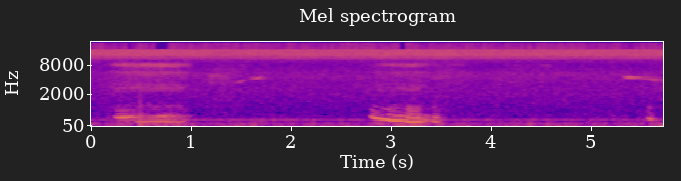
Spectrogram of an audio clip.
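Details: Napping in a box that is too small, Munchie the cat gives wheezy, falling snores, one short and one longer about two and a half seconds apart, with faint quiet room noise between.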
